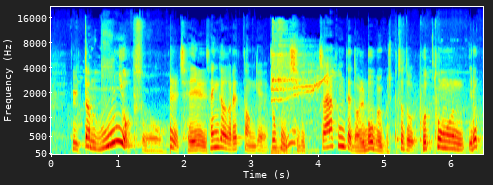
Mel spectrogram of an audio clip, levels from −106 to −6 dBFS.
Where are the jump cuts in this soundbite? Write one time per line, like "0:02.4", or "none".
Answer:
0:01.7
0:05.2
